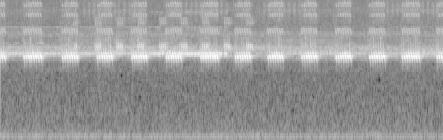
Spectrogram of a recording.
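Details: Autumn night grass insects in Changnyeong, Gyeongnam, Korea, chirping in clear, evenly spaced high pulses roughly three per second, each pulse a short buzzy trill, over a faint steady low hum.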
